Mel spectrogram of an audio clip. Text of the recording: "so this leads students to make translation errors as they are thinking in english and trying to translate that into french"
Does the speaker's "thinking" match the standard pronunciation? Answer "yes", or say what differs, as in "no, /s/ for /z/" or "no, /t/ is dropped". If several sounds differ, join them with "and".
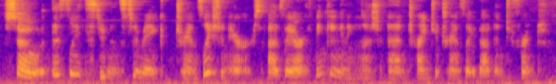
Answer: yes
